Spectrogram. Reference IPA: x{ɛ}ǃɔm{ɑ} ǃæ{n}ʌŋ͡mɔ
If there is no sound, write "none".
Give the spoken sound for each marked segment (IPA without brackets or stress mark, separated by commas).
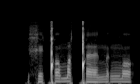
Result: ɪ, ɑ, n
